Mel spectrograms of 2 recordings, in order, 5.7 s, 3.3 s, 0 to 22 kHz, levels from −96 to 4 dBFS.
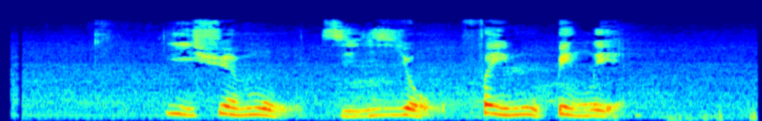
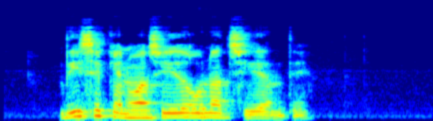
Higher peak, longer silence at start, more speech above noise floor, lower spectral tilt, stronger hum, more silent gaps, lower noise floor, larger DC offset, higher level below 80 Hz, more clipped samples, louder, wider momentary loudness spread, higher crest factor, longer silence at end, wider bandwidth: first, -2 dBFS vs -10 dBFS; first, 1.25 s vs 0.45 s; second, 29 dB vs 48 dB; about the same, -5 dB/octave vs -4.5 dB/octave; neither; neither; second, -50 dBFS vs -73 dBFS; neither; about the same, -66 dBFS vs -62 dBFS; neither; about the same, -22 LUFS vs -24 LUFS; about the same, 15 LU vs 17 LU; about the same, 22 dB vs 18 dB; second, 0.05 s vs 0.95 s; first, 11.5 kHz vs 9.4 kHz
